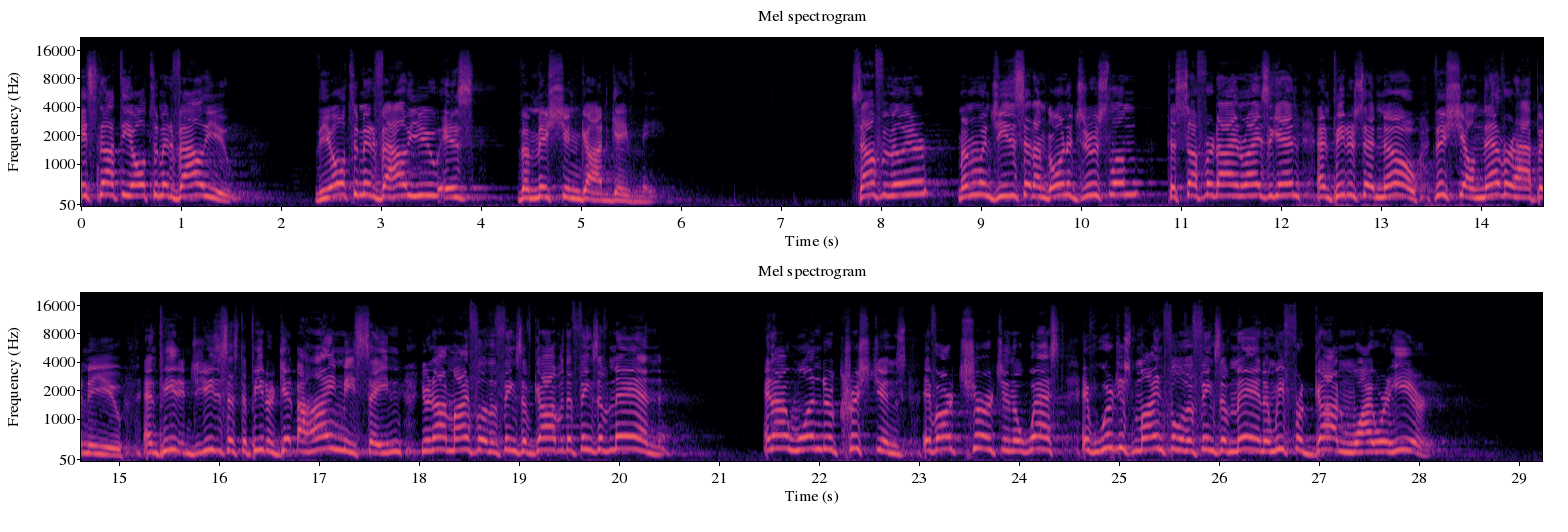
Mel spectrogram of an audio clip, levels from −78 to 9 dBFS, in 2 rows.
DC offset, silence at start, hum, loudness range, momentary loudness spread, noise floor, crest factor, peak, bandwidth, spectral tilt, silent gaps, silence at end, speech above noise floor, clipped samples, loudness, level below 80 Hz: under 0.1%; 0 s; none; 3 LU; 5 LU; -67 dBFS; 16 dB; -10 dBFS; 16.5 kHz; -4.5 dB/octave; none; 1 s; 42 dB; under 0.1%; -25 LUFS; -66 dBFS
